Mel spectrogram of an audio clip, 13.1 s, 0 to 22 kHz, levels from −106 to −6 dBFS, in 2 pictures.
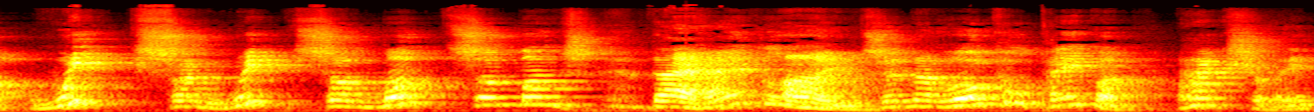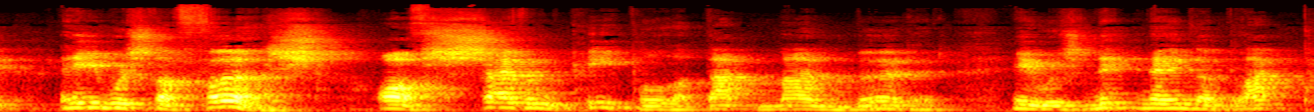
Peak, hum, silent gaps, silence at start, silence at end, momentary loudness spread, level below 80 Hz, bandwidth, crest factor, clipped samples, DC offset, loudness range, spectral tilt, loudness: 0 dBFS; none; none; 0 s; 0.1 s; 16 LU; -60 dBFS; 18 kHz; 22 dB; under 0.1%; under 0.1%; 12 LU; -4 dB/octave; -21 LUFS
